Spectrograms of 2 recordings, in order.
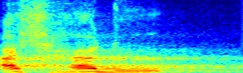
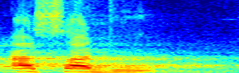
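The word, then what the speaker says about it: أشهد: biasanya ya bapak ibu kalimat Asyhadu dengan asadu ataupun asadu itu jauh berbeda kalau Asyhadu saya bersaksi ini yang tepat Asyhadu tapi ketika kita ringankan bacaan ini menjadi asadu jadinya singa pun ketika kita membacanya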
